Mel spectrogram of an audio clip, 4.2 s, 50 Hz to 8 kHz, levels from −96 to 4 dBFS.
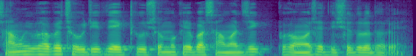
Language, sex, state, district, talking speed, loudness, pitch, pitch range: Bengali, male, West Bengal, Alipurduar, 145 wpm, -19 LUFS, 105 Hz, 100-110 Hz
